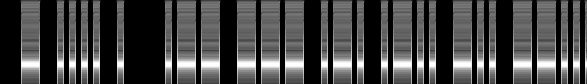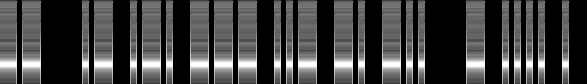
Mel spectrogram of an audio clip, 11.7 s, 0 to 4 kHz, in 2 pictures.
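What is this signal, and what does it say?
Morse code, heard as a keyed tone, about 20 wpm, 550 Hz. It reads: THE WORLD, AROUND THE
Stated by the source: Morse code mixed with noise and music as background sound for sleep.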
